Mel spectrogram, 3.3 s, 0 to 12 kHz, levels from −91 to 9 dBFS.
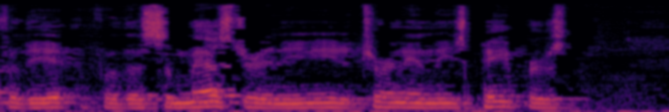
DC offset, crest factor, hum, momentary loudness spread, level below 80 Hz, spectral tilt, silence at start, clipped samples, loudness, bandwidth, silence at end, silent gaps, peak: under 0.1%; 18 dB; none; 8 LU; -70 dBFS; -4.5 dB/octave; 0 s; under 0.1%; -37 LUFS; 11 kHz; 0 s; none; -20 dBFS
